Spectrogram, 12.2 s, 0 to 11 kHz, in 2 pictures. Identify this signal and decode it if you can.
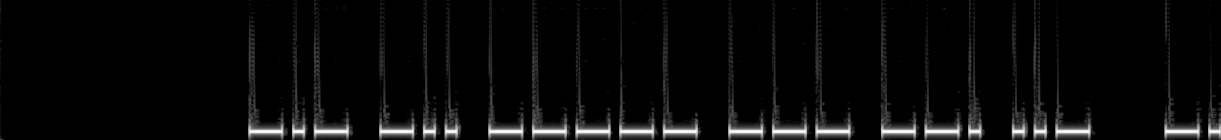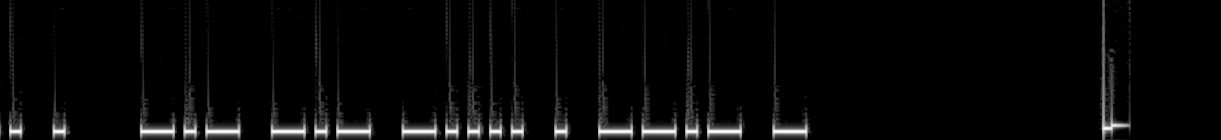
Morse code, heard as a keyed tone, about 22 wpm, 700 Hz. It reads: KD0OGU DE KK6EQT
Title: USA Callsign DE Callsign - 6 Characters - 22wpm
